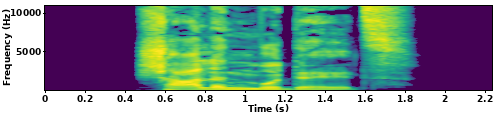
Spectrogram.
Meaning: genitive singular of Schalenmodell
- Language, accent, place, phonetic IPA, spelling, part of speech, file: German, Germany, Berlin, [ˈʃaːlənmoˌdɛls], Schalenmodells, noun, De-Schalenmodells.ogg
